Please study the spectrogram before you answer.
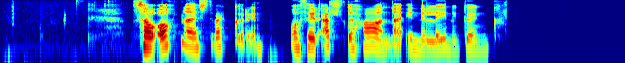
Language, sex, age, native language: Icelandic, female, 20-29, Icelandic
